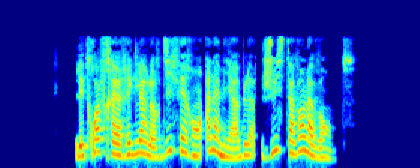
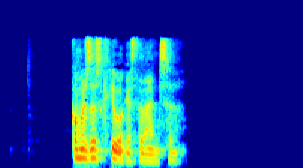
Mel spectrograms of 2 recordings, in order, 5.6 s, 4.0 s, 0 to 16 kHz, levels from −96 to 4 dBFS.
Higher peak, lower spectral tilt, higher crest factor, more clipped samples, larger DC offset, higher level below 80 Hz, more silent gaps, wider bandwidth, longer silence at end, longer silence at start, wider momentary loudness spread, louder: second, -8 dBFS vs -2 dBFS; about the same, -5 dB/octave vs -4 dB/octave; second, 18 dB vs 24 dB; neither; neither; second, -74 dBFS vs -66 dBFS; first, 4.50-4.56 s vs none; about the same, 8 kHz vs 7.8 kHz; second, 0.9 s vs 1.7 s; about the same, 1 s vs 0.95 s; second, 9 LU vs 13 LU; second, -24 LUFS vs -21 LUFS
